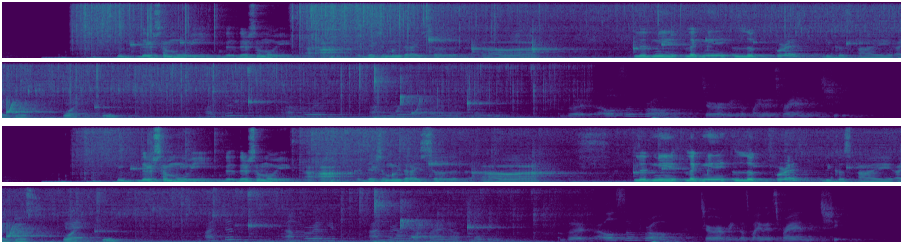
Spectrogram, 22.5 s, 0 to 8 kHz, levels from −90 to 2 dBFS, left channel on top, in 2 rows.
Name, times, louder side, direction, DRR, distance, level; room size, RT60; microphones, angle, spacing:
sound 1, 0.9-2.7 3.6-18.6, left 9 dB, 50° left, 0.8 m, -50 dB
Drip, 0.9-17.9, left 1 dB, 30° left, 2.1 m, -55 dB
voice 1, 1.4-6.8 7.2-7.6 7.9-11.7 12.0-12.2 12.5-12.7, right 3 dB, 25° right, 12 dB, 0.4 m, -43 dB
voice 2, 12.0-12.4 13.8-15.6 15.8-17.6 18.2-19.6 20.0-21.7, right 3 dB, 65° right, 4 dB, 1.2 m, -59 dB
16.5 x 6.1 x 5.6 m, 1.5 s
head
